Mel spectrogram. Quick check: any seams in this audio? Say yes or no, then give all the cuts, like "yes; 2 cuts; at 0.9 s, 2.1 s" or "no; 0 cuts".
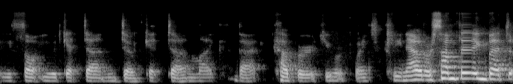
yes; 1 cut; at 2.6 s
